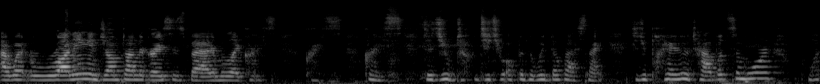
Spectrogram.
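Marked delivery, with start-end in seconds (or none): 2.4-8.2 mock, panicked, freaking-out repeated rapid barrage. Retelling waking a sister in the night: imitating own past panic. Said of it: "freaking out, panicking".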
